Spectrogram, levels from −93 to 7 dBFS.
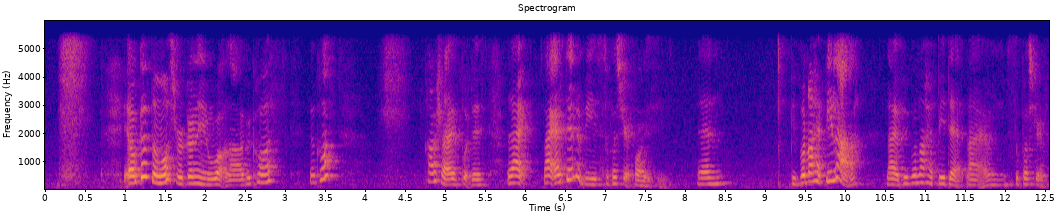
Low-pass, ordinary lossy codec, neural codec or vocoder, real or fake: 5.4 kHz; none; vocoder, 22.05 kHz, 80 mel bands, WaveNeXt; fake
